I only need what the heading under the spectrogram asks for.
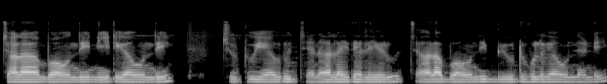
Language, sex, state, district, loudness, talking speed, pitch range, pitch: Telugu, male, Andhra Pradesh, Manyam, -20 LUFS, 150 wpm, 110-120 Hz, 115 Hz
